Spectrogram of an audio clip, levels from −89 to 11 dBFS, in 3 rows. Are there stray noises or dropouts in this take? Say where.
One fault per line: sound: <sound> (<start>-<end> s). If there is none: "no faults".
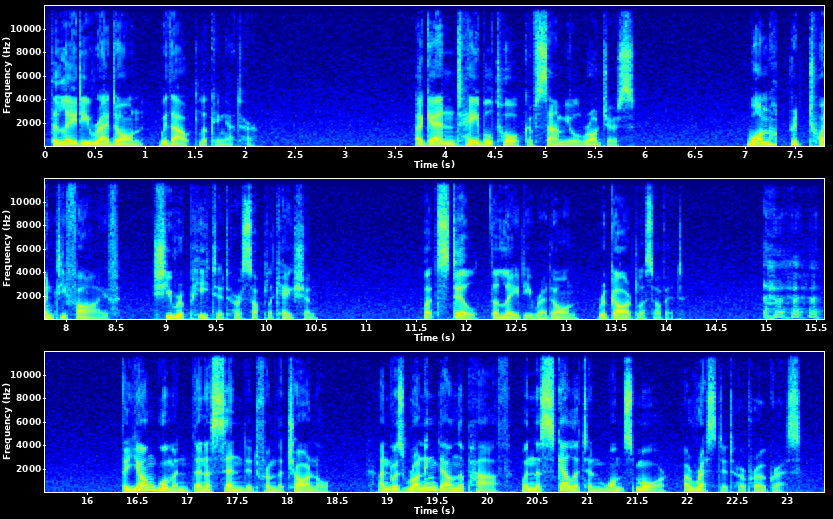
sound: dropout (7.3-7.5 s)
sound: laugh (14.9-15.6 s)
